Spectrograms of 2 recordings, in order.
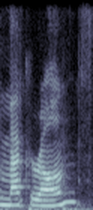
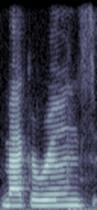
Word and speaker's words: macaron: or what so sorry I've pronounced the macarons because macaroons if I say it that way people think that I mean like the like the coconut things you know because they were like macaroon cookies and so like I'll say that and people think that I mean that so usually I think the pronunciation is like macarons I think mega Road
